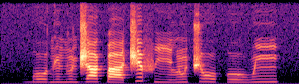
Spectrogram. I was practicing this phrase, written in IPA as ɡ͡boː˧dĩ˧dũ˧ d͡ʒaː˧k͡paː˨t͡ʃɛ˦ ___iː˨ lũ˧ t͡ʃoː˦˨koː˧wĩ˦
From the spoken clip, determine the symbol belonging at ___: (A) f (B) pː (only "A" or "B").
A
